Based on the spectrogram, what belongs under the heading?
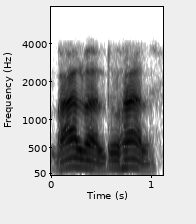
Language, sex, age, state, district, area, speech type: Assamese, male, 30-45, Assam, Majuli, urban, conversation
